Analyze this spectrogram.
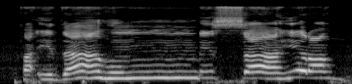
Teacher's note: মিম সাকিনের ইকফার নিয়ম হলো মুখটাকে বন্ধ করে মিমের উচ্চারণকে ভালো করে পরিষ্কার করে কিছুক্ষণ ধরে রাখাকে মিম সাকিনের ইকফা সাফাবি বলা হয়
